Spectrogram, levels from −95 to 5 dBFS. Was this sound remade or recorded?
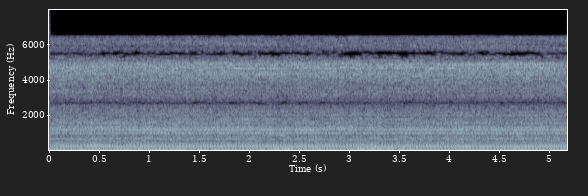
recorded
